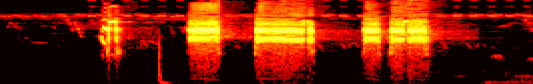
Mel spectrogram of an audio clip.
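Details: Black francolin female giving its call to draw a male: a brief scratchy lead note, then two pairs of loud, harsh, buzzy rasping notes in quick rhythm, dry and grating.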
